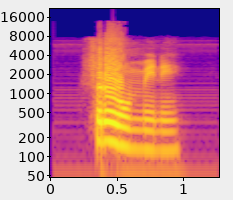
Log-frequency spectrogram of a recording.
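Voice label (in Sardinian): "Frùmini", Sardinian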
